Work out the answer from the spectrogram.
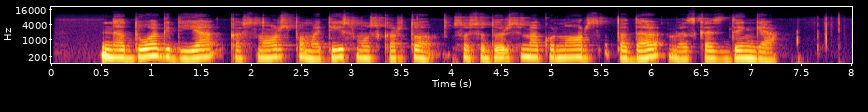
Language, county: Lithuanian, Kaunas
